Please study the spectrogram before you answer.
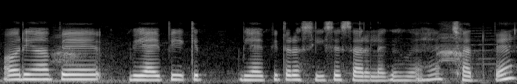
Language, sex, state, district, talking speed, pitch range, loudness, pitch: Hindi, male, Bihar, West Champaran, 160 wpm, 195-230 Hz, -15 LUFS, 215 Hz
